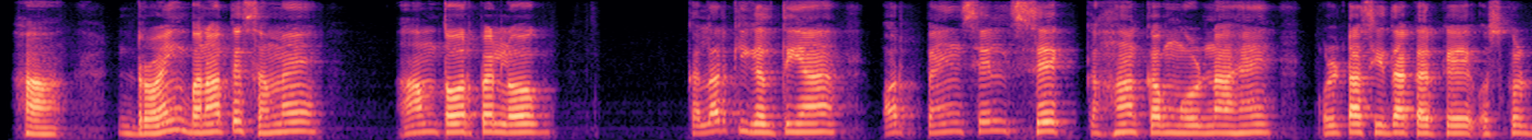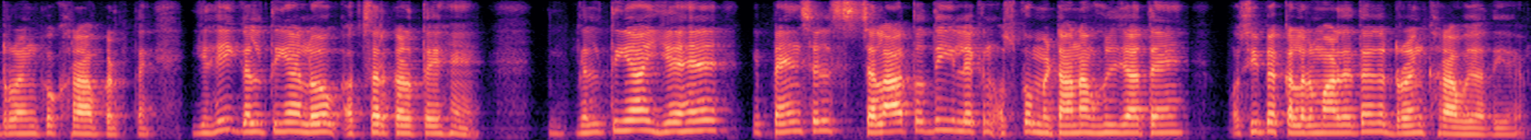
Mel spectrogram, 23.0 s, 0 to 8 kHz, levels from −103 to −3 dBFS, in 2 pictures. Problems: background sounds at intervals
